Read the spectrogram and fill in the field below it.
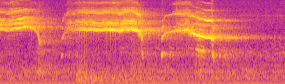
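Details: Hungry peregrine falcon chick begging from its mother soon after a feeding, nibbling at her toes and beak; loud harsh wailing screams in drawn-out bursts, some slurring downward at the end, with faint background hum.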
